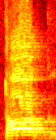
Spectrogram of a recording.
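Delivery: "టాక్" with the long vowel straight into K; silent L. Shown as a demonstration. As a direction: say "టాక్" with no L before the K. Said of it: "ఇక్కడ L పలకలేదు".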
